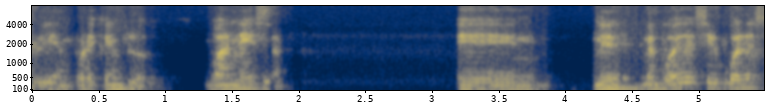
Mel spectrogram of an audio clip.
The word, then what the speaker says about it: Vanessa: que se entienda Vanessa, ¿dónde dónde está la sílaba tónica? Ahí en el en el va. Entonces vamos a pronunciar Vanessa y Vanessa ¿Cuál es el correcto? ¿Cuál va a ser el correcto? Vanessa. Sí, exactamente. ¿Y cuál va a ser entonces la sílaba tónica de la pronunciación correcta de Vanessa? va a ser la ne va.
